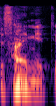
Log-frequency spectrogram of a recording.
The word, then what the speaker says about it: 西面: 微妙に。微妙な、サイメというところがあるんで、はい、西面って書いてサイメって読むんですけれども、はい、ここで、あ、ブルーベリー農園があるんですね。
